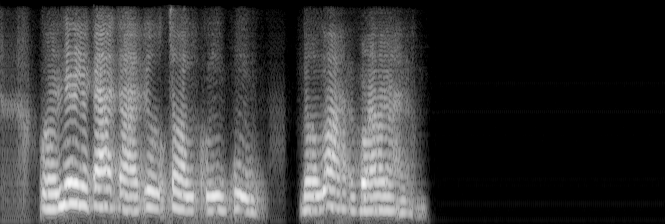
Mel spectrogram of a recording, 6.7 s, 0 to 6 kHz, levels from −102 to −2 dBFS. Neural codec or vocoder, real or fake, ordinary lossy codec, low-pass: codec, 16 kHz, 0.5 kbps, FreqCodec, smaller model; fake; AAC, 48 kbps; 5.4 kHz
